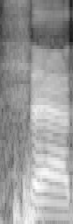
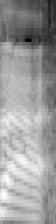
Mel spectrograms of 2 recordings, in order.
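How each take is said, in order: First: It starts with a soft th sound. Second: It starts with a hissing s sound. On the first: The speaker calls it right. "জিব্বার আগা সামনের দাঁতের আগার সাথে লাগাইয়া পাতলা আওয়াজে" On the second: The speaker calls it wrong. "সা সা এভাবে উচ্চারণ করবো না"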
